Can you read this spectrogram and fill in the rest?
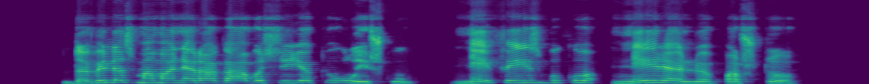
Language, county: Lithuanian, Panevėžys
